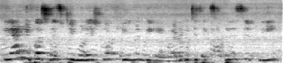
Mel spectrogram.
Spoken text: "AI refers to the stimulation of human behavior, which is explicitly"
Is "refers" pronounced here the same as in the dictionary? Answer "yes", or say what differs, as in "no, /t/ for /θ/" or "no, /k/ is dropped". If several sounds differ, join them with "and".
no, /l/ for /ɹ/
